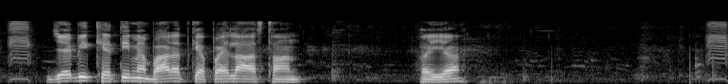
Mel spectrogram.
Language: Maithili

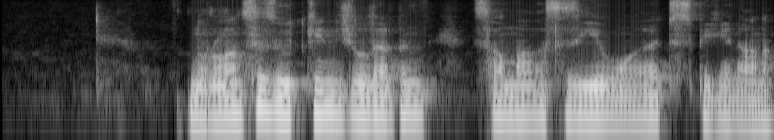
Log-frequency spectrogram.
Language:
Kazakh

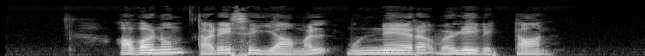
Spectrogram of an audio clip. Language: Tamil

